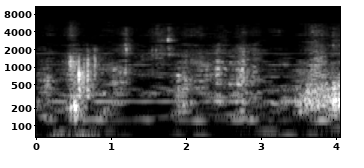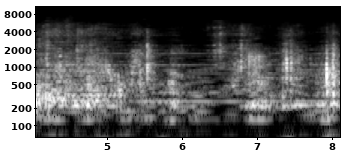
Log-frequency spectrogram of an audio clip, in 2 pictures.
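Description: A bag rustles as it is handled.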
